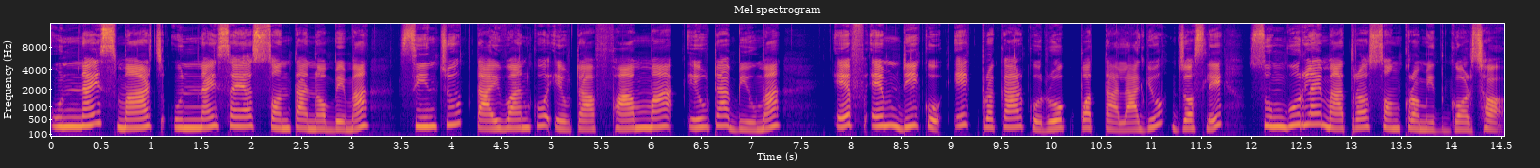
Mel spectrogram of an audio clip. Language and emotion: Nepali, neutral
